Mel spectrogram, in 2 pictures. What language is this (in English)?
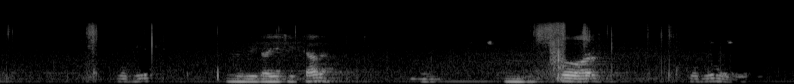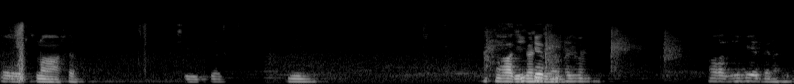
Punjabi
